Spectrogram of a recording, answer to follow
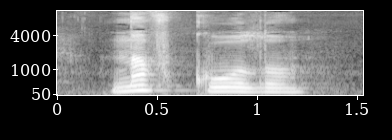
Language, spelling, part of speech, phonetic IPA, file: Ukrainian, навколо, adverb / preposition, [nɐu̯ˈkɔɫɔ], Uk-навколо.ogg
- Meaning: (adverb) around, about, round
